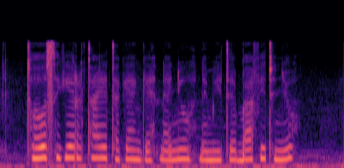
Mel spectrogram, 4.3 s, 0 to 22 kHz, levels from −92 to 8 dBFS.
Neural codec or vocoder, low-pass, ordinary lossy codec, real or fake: none; none; none; real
